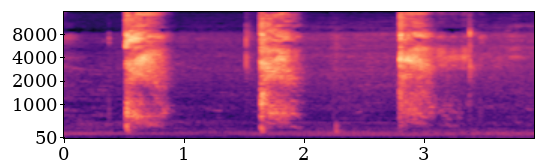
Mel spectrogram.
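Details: Three short, harsh, dry cough bursts about a second apart over a steady low background hum from a young child who has a cough; a repeated cough.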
